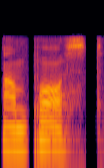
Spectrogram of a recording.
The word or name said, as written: en poste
